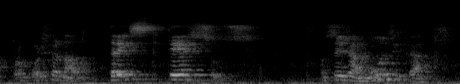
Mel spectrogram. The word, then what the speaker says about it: música: Música é uma palavra proparoxítona. E tem que ser. Porque é quando a gente pisa que tem que ter a sílaba mais forte.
